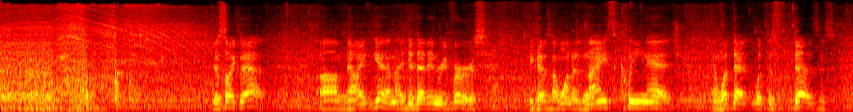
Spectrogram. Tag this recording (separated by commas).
Speech, inside a small room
